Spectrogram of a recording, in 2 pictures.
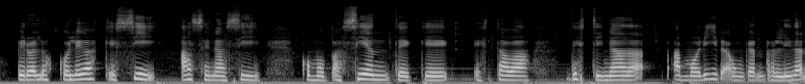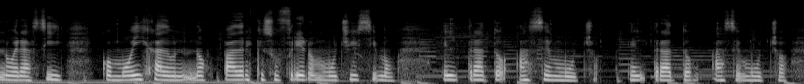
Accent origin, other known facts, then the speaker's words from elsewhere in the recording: Argentina; como argentinos que somos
